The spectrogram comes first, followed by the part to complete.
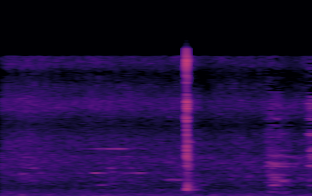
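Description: Faint, steady background hum of a supermarket aisle, with one short sharp click about a second and a half in.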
